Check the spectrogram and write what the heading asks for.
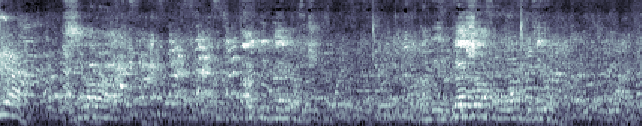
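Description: Many people talking at once in a large hall: steady, overlapping crowd chatter with no single clear voice.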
